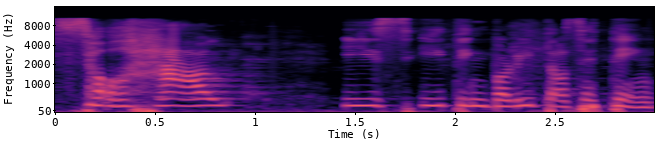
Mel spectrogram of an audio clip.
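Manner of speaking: put-on bad Icelandic accent. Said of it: "my Icelandic [name] accent".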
